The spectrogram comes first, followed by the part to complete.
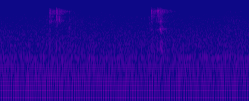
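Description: Near silence with two faint computer mouse clicks, about half a second in and a second later.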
